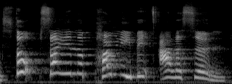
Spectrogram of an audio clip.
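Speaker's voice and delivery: high, loud fairy yell; angry shout. Acted. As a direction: scream it at Alison.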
